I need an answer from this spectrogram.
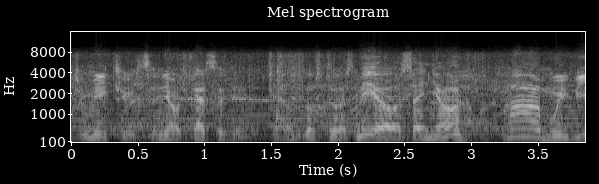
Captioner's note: in spanish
